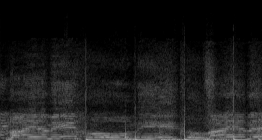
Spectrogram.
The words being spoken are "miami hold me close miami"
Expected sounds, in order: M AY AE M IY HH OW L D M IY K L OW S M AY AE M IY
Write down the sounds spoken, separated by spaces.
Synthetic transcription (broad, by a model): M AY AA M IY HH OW M IY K OW M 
